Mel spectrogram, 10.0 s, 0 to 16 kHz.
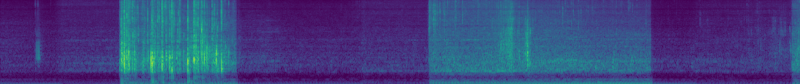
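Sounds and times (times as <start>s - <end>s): plastic bag popping: 1.5s - 3.0s.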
